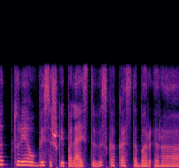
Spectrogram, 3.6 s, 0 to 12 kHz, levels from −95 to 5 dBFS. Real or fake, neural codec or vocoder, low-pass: real; none; 7.2 kHz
